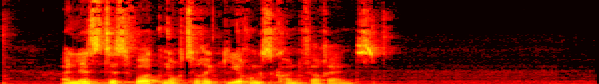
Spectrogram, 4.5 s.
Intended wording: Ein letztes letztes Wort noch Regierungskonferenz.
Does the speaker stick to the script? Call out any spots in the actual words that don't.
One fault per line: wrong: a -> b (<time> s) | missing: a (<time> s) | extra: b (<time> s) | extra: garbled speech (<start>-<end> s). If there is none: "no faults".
missing: letztes (1.0 s)
extra: zur (1.3 s)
